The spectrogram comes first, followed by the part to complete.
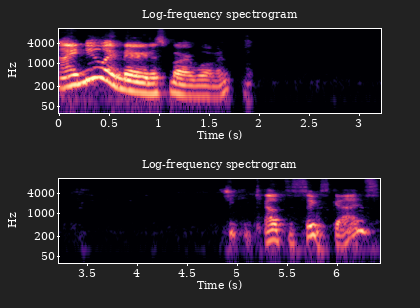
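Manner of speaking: loud, swooping voice, laughter barely held back. Teasing a spouse about counting chairs, holding back laughter. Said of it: "I'm trying so hard not to laugh".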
